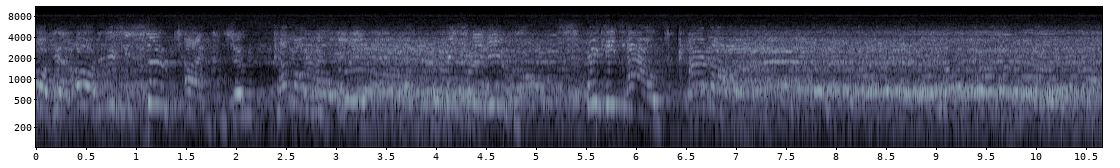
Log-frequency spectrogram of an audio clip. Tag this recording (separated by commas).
people booing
